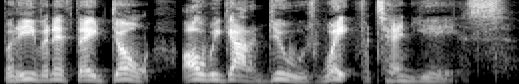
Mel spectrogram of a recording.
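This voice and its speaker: A man's voice: a little high, animated, moderate pace, creaky, bright, forceful tone, slightly rough, dry recording, clean studio sound, full character voice. A man playing an upbeat, slangy survivor leader in a post-apocalyptic audio drama, talking reassuringly. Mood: resolute, hopeful. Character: Badger Boy, upbeat hopeful male wasteland survivor leader.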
